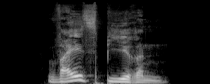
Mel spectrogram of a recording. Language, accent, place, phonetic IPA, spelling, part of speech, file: German, Germany, Berlin, [ˈvaɪ̯sˌbiːʁən], Weißbieren, noun, De-Weißbieren.ogg
- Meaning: dative plural of Weißbier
